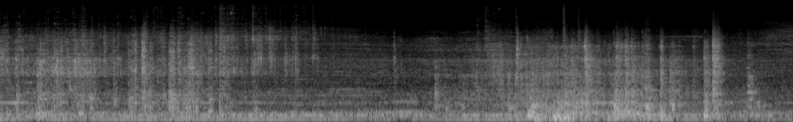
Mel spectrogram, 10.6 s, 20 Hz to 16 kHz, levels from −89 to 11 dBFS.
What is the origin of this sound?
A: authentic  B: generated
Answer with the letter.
A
